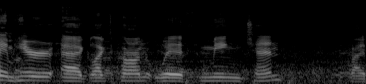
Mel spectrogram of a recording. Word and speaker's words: Ming Chen: I am here at Galacticon with Ming Chen, if I pronounced either side right. You nailed it, my friend. Ming Chen.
